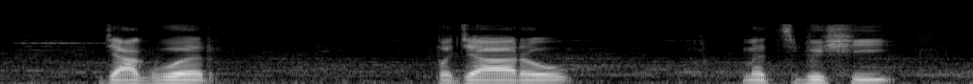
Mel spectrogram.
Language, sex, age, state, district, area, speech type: Telugu, male, 30-45, Andhra Pradesh, Bapatla, urban, spontaneous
